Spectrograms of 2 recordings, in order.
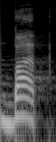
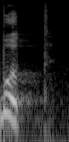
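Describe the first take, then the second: First: The vowel is open and unrounded, like in 'nut'. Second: The vowel is rounded, like in 'foot'. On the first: This is the textbook standard form. "yang benar adalah but" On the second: This is how people in Manchester say it. "kok misalkan kita bilang boot. Nah, itu kan dianggap salah"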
